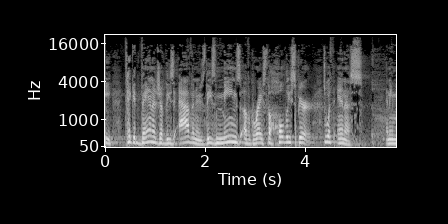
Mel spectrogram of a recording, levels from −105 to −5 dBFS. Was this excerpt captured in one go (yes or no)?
no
